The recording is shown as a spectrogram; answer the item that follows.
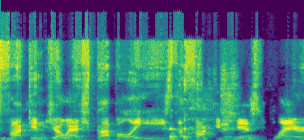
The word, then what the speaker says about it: Papali'i: It's fucking Joash Papali'i.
